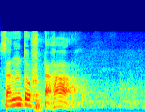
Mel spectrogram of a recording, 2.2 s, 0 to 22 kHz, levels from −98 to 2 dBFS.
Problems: constant background noise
